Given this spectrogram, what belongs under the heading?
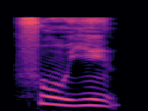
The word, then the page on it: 复印: fù yìn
